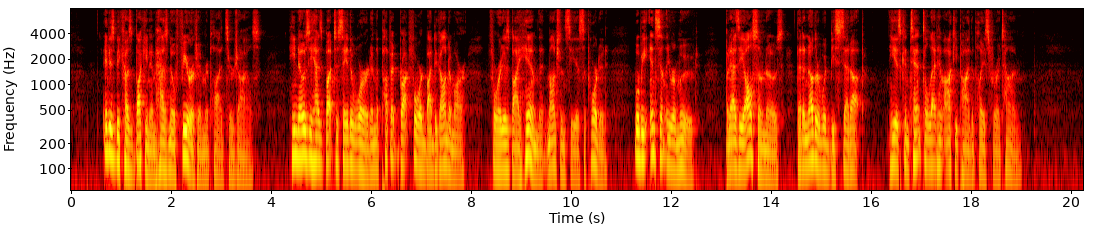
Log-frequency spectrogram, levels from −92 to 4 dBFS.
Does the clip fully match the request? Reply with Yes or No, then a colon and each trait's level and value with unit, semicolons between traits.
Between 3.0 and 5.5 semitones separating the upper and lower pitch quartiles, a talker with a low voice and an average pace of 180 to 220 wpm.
Yes: average, 5.0 semitones; low, 100 Hz; average, 195 wpm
